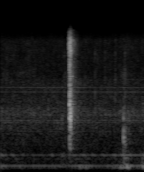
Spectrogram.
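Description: A single sharp click about a second in, the kind made at a computer while a document is being edited, over a low steady electrical hum, with a fainter tick near the end.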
